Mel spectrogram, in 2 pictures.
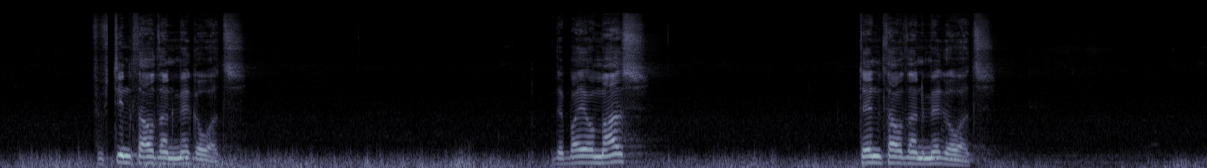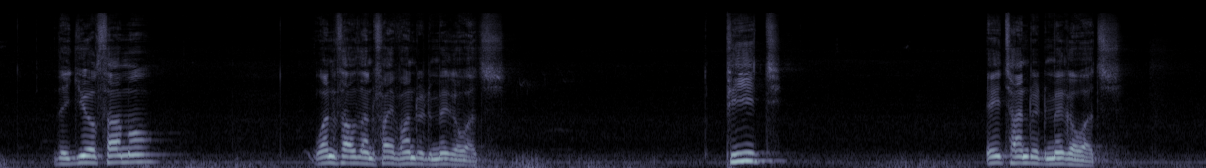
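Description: An elderly man speaks slowly in short phrases through a microphone and loudspeakers, outdoors.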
